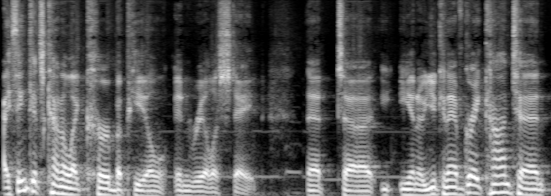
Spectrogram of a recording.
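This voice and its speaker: A man chatting on a podcast, giving earnest, relaxed advice to new podcasters over a USB mic. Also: on the low side, normal speed. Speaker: podcast guest. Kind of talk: casual podcast chat. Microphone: USB condenser mic.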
